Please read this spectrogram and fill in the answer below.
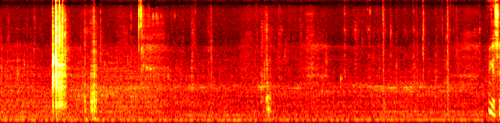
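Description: Small metal hand tools, a screwdriver and needle-nose pliers, being handled on a work table: a sharp metallic clatter about a second in, a smaller knock just before two seconds, then a few faint taps.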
